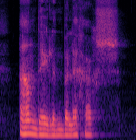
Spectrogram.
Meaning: plural of aandelenbelegger
- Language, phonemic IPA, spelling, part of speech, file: Dutch, /ˈandelə(n)bəˌlɛɣərs/, aandelenbeleggers, noun, Nl-aandelenbeleggers.ogg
